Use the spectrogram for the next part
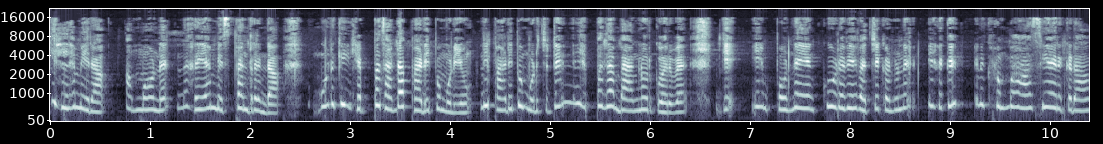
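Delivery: tearful, high-pitched pleading mother; crying. Acted. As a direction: voice climbing as the tears take over. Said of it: "please அழாதீங்க".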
